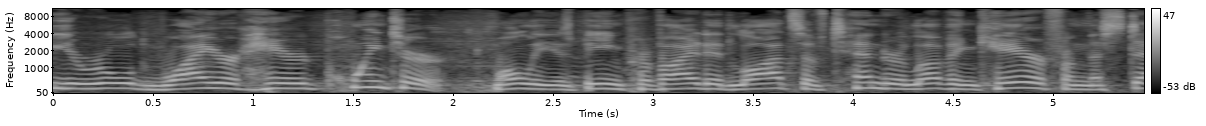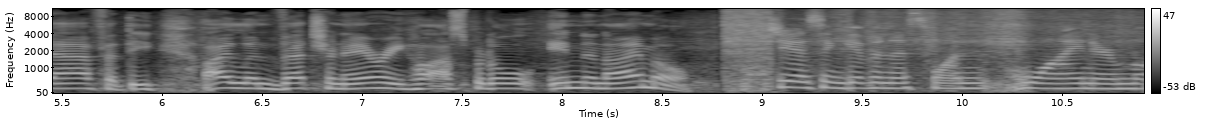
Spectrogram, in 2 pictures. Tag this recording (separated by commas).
Speech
